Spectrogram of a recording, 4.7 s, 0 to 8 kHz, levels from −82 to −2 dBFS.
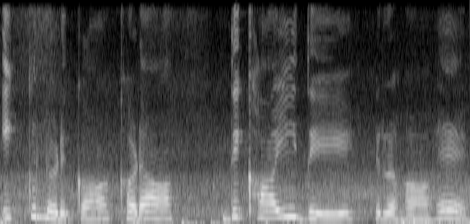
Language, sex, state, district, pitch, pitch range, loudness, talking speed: Punjabi, female, Punjab, Kapurthala, 240 Hz, 225-270 Hz, -17 LUFS, 90 wpm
